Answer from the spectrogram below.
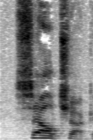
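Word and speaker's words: Selçuk: And it no longer exists as a city that's lived in, but they've done a lot of archaeological work, and it's near a city called Selcuk, Selchuk, as I understand that's pronounced.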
